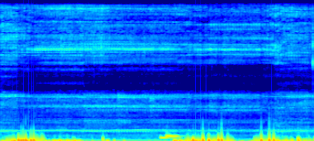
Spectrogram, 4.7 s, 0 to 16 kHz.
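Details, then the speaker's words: 2002 VHS tape of Ice Age playing in a VCR: irregular bursts of clicks and clunks with a brief chirp between them during playback; something in the transport is catching. "does make weird noises"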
